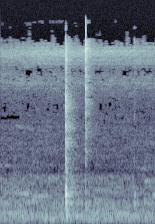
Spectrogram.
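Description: A jeweller's small metal tool taps twice on metal.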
